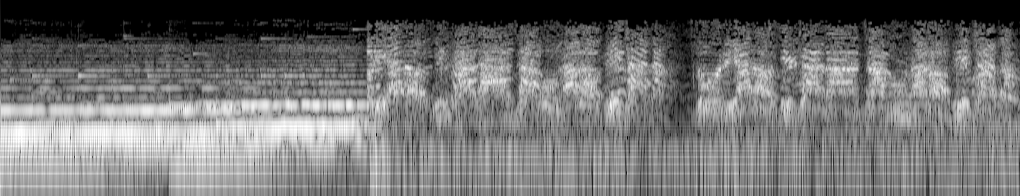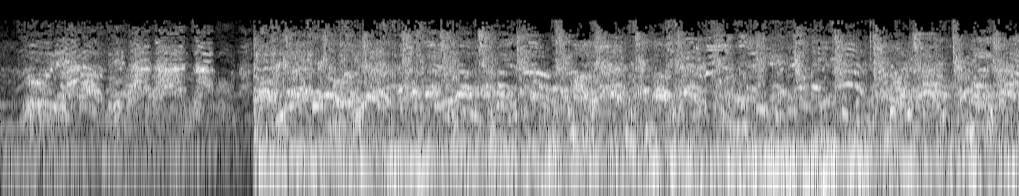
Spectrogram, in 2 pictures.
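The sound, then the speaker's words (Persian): A large protest crowd in Iran shouts and chants loudly in rhythmic bursts, women's shouts among a dense roar of many voices, following a few seconds of steady tonal sound and changing abruptly partway through. “در ویدیوهای منتشر شده بر روی شبکه‌های اجتماعی، فریادهای آنها یا در میان جمعیت شنیده می‌شود و یا تاریخ و محل تهیه ویدیو را اعلام می‌کنند.”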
